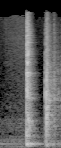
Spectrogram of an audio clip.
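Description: A metal American Express Platinum credit card is dropped in a comparison drop test against the Apple Card. It lands with two short, bright clicking impacts about a third of a second apart, each fading quickly. It sounds duller and less impressive than the Apple Card.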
